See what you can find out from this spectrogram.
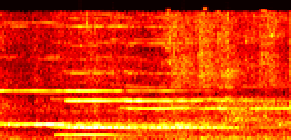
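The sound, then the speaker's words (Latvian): A parliament session bell, rung at the chair's request as a break is announced, sounds as a steady, sustained electronic tone with bright overtones, holding an even pitch and moderate loudness for the full three seconds over faint murmur. “Lūdzu zvanu.”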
